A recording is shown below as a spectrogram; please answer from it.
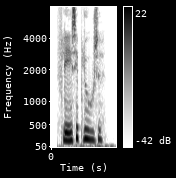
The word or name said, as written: flæsebluse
